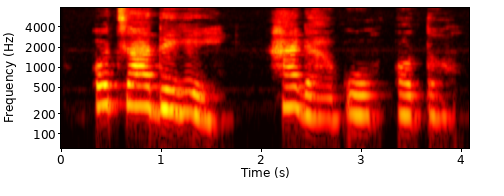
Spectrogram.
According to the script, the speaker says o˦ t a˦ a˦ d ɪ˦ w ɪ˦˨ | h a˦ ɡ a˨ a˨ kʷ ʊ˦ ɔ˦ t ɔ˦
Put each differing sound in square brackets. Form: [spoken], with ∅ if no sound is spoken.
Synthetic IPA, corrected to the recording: o˦ [t͡ʃ] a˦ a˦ d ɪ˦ [ɣ] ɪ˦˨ | h a˦ ɡ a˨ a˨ kʷ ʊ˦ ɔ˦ t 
